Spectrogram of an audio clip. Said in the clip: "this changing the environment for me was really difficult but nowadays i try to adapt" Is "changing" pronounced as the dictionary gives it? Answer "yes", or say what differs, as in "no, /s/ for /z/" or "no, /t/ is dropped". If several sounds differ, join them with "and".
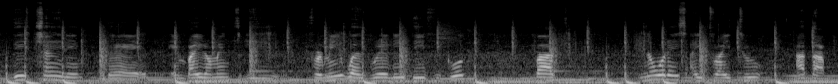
no, /dʒ/ is dropped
